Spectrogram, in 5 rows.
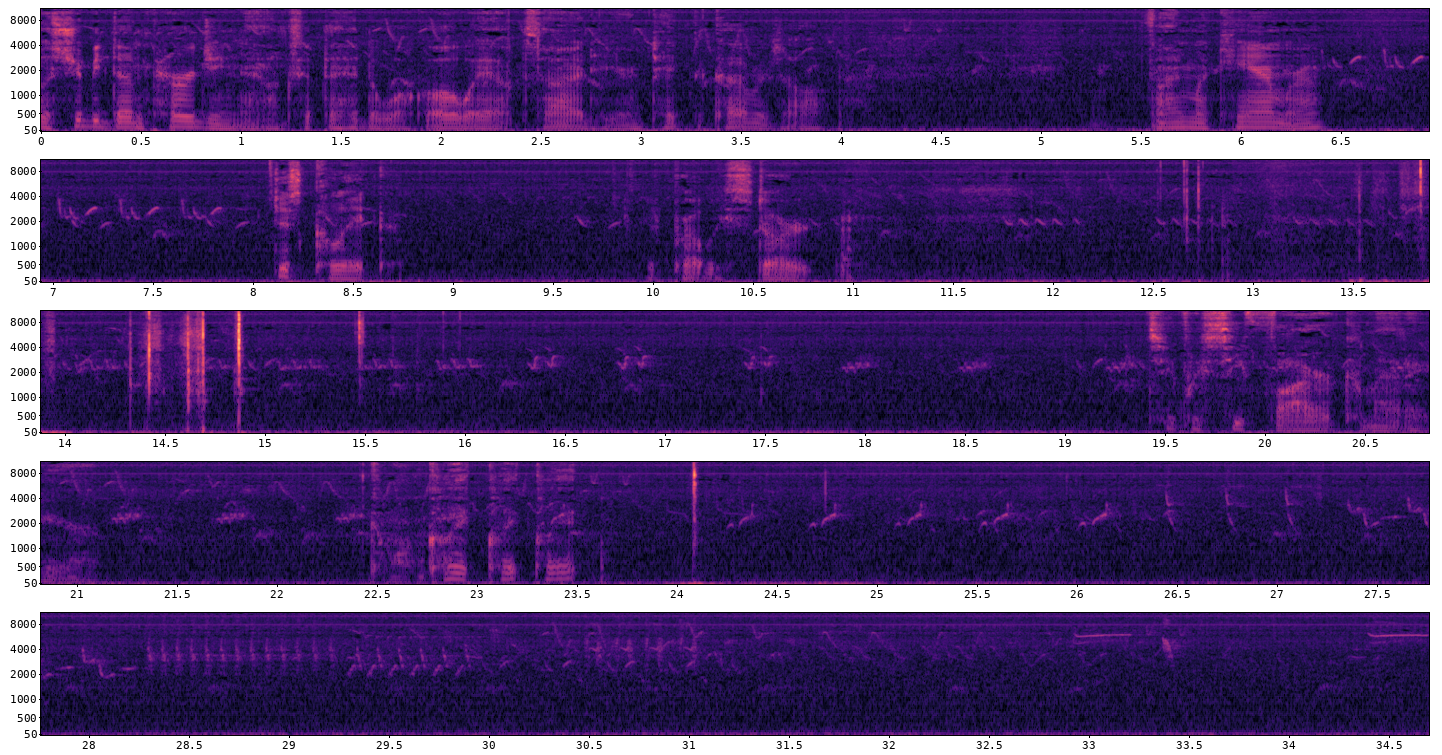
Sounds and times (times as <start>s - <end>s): Speech: 0.0s - 4.1s, 5.5s - 6.5s, 8.1s - 8.8s, 9.9s - 11.0s, 19.4s - 21.2s, 22.4s - 23.7s
Bird vocalization, bird call, bird song: 0.0s - 34.7s
Environmental noise: 0.0s - 34.7s.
